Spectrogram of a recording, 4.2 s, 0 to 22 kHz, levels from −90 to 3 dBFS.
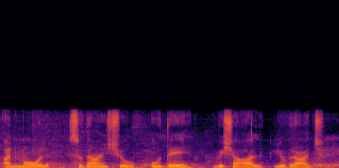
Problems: continuous background conversations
